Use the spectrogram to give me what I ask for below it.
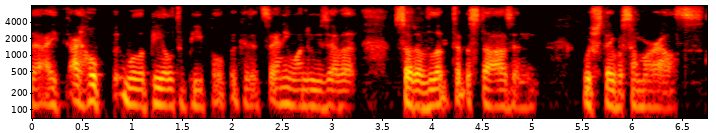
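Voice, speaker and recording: A man from England, a guest author, speaking in a measured, thoughtful way. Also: mid-range voice, gravelly, darkish tone, no room sound. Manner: measured, thoughtful, slow in places. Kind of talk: casual interview talk.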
